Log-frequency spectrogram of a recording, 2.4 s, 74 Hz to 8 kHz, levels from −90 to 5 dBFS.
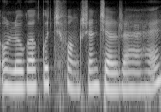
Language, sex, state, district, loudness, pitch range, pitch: Hindi, male, Chhattisgarh, Raipur, -16 LUFS, 195-220 Hz, 205 Hz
